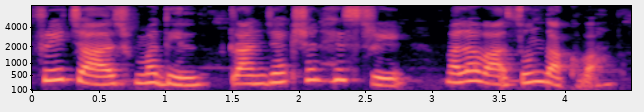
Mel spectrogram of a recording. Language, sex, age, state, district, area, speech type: Marathi, female, 18-30, Maharashtra, Thane, urban, read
